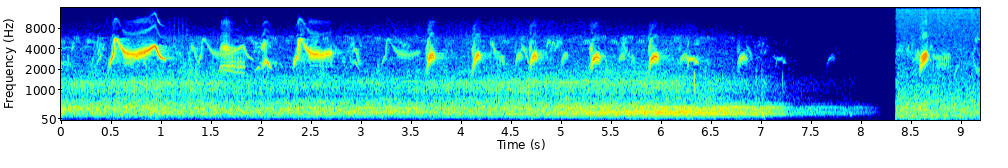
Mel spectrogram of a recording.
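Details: Desert Finch repeating clipped, upslurred chirps about every half second to second over a low hum, then a sudden silence and one final chirp.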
